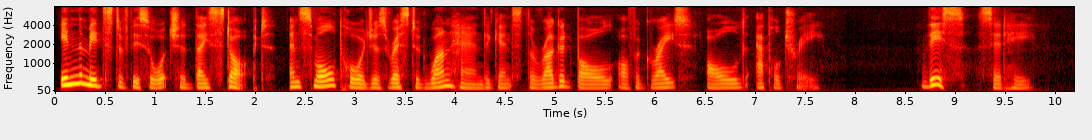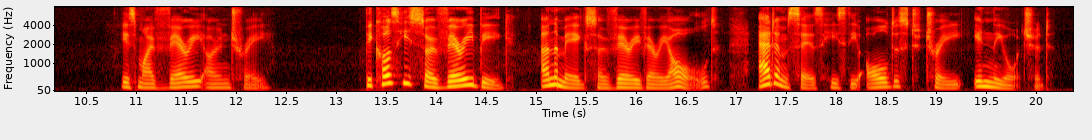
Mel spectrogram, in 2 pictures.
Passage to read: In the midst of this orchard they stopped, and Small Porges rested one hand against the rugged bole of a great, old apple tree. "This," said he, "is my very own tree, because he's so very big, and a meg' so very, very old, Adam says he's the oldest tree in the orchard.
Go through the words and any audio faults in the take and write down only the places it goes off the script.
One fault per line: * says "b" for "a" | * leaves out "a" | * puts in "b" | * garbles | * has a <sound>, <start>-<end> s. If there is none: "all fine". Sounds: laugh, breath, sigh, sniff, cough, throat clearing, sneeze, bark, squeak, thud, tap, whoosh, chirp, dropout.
all fine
